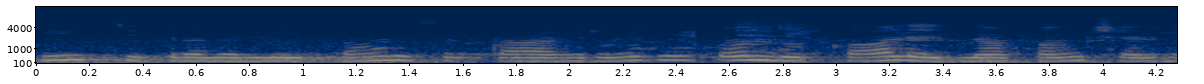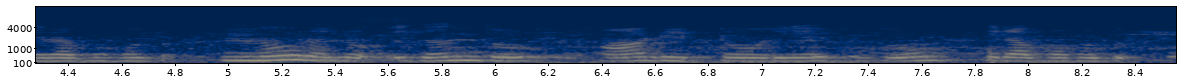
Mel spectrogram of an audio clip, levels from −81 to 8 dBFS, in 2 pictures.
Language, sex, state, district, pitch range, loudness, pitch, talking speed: Kannada, female, Karnataka, Bijapur, 210-245 Hz, -33 LUFS, 220 Hz, 85 wpm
